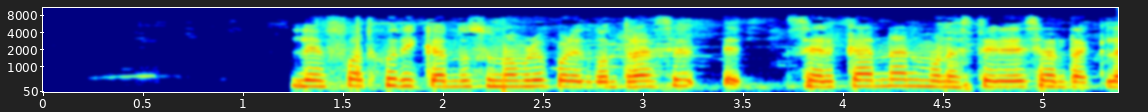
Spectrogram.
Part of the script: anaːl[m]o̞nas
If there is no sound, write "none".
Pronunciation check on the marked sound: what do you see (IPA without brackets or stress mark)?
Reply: m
